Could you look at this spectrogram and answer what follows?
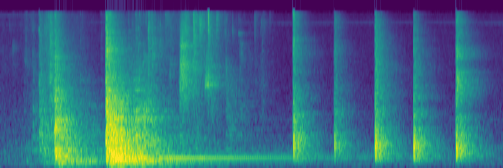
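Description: Concrete beam strengthened with two layers of carbon fiber reinforced polymer (CFRP) breaking under the hydraulic actuator's load: a loud crack about half a second in, then a louder bang about a second in, followed by a ringing tone that fades over about a second and a half. Five sharp snaps follow, each about half a second after the last, as the beam keeps cracking. It is the destructive failure of the beam.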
